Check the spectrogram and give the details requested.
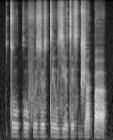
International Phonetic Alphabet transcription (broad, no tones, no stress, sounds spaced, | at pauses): t o k o f ʏ z ʏ z t e u̯ zʲ ɛ t e z d͡ʒ a k͡p a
